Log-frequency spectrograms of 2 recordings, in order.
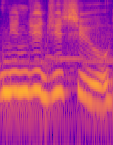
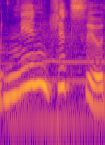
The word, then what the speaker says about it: ninjutsu: Um, Link wanted to show off his secret ninjitsu. Ninjitsu. Oh, there we go. Ninjutsu.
